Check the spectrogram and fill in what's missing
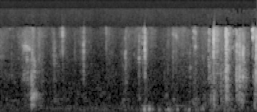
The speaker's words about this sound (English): This woman does not have a business card. She's tearing out a piece of paper.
